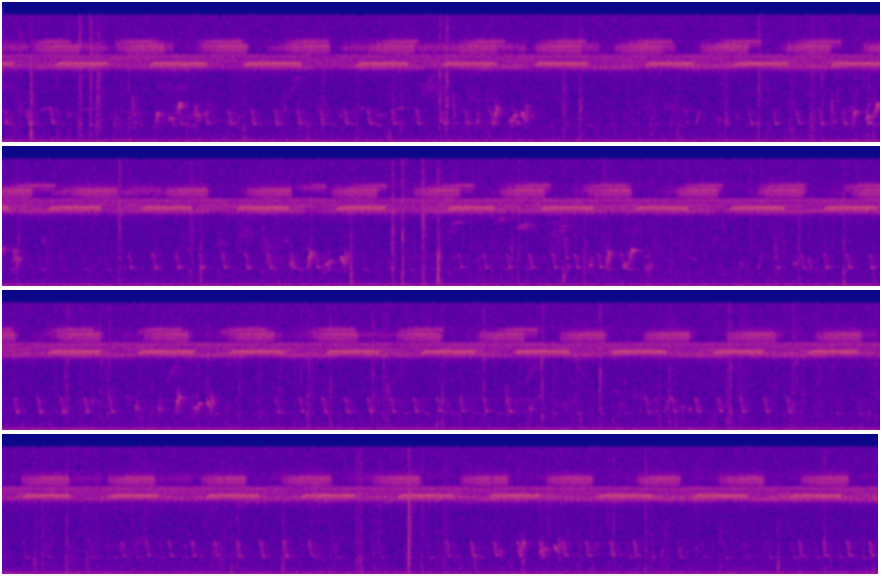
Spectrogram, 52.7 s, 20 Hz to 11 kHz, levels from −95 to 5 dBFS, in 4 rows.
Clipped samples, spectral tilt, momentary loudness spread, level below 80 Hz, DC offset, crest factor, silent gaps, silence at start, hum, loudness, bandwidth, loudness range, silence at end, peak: under 0.1%; 0 dB/octave; 6 LU; -58 dBFS; under 0.1%; 26 dB; none; 0 s; none; -40 LUFS; 10.5 kHz; 1 LU; 0 s; -18 dBFS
